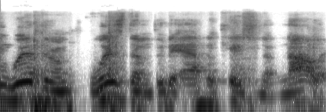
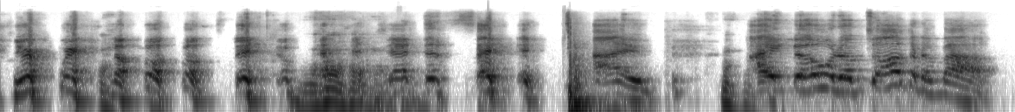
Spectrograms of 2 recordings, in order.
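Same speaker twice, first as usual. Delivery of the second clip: laughing while speaking; 8 semitones higher, slower than usual. Real, not acted. Coach to CEOs, laughing about many hats. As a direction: chuckle through the words, slowly.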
